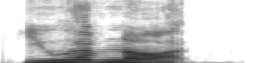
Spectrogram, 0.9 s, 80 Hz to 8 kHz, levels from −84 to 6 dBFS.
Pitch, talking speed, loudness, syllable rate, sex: 220 Hz, 200 wpm, -15 LUFS, 5.5 syllables/s, female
